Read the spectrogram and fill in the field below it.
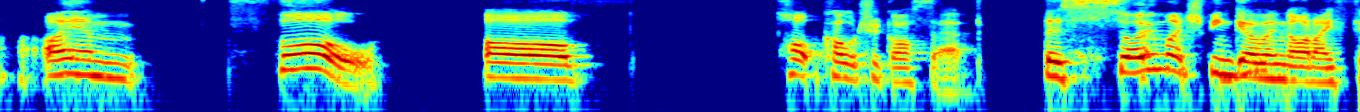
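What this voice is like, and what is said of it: Usual voice. Nothing is said of it.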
